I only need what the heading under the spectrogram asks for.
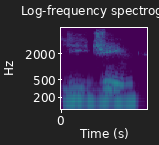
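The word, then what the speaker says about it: I Ching: The name I-Ching, pronounced Yi-Jing, literally means classic of changes or book of changes.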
